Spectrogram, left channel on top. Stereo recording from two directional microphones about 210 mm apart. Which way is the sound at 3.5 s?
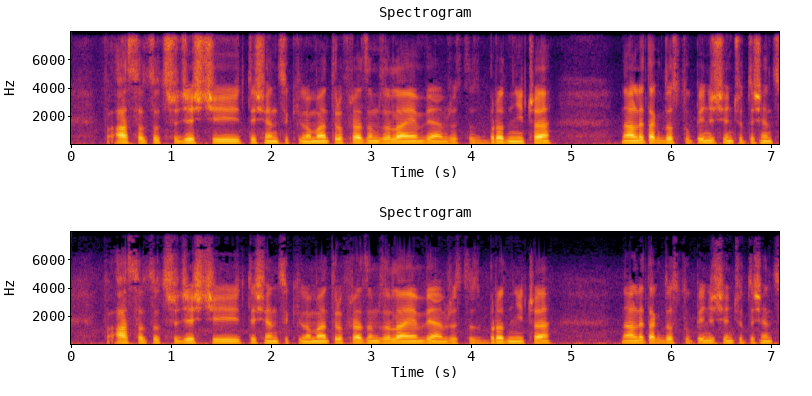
5° right (ahead or behind).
